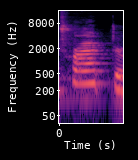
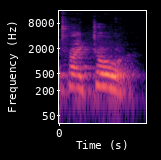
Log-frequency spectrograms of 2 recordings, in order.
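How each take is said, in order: First: The stress is on the first syllable. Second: The stress is on the second syllable. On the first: The speaker calls it right. "We're going to accent the first syllable. We say tractor" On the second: The speaker calls it wrong. "We don't say tractor"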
